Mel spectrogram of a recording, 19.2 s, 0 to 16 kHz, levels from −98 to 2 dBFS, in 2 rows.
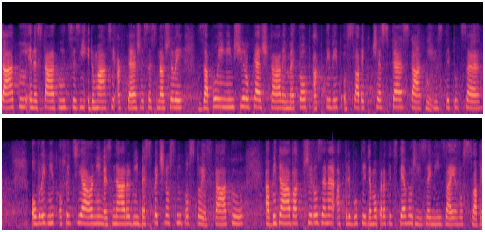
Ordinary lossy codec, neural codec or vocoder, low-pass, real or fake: AAC, 48 kbps; codec, 16 kHz, 1.1 kbps, Voila-Tokenizer; 7.2 kHz; fake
